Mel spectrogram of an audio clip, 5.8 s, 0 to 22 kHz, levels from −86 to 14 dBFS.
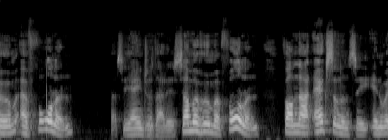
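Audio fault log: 0.70–0.72 s, loud pop: a single sharp pulse peaking a few dB above the sound, likely a voltage step such as a switch or static discharge, which the circuitry rounds into a thump.
2.25–2.29 s, lost LE Audio frames: for about 22.5 ms, which fits three missing LC3 frames, the decoder repeats the last spectrum with scrambled phases, smearing the sound into brief noise.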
